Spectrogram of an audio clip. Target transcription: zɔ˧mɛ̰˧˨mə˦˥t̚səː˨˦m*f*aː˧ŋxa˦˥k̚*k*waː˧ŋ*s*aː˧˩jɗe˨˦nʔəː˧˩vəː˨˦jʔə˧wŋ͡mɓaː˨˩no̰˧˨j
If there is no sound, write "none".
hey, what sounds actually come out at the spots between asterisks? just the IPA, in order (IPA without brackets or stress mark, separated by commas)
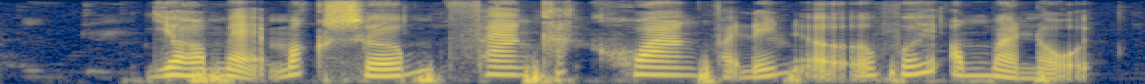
f, x, f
